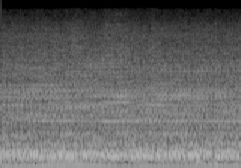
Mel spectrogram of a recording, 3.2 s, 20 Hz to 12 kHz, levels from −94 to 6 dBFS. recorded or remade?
recorded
